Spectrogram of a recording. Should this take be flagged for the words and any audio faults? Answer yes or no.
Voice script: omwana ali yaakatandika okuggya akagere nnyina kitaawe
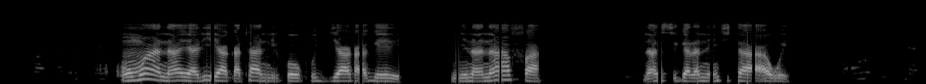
yes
